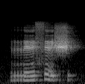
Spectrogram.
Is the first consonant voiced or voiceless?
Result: voiced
